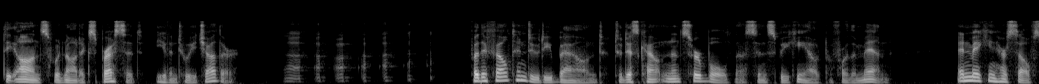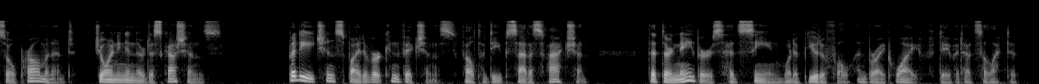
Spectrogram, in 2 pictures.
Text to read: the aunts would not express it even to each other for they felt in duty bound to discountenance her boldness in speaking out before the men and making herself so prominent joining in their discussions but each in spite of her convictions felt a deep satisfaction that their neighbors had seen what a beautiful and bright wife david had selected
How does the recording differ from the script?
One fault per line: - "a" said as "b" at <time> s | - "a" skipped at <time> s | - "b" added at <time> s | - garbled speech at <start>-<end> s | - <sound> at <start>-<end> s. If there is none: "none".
- laugh at 2.8-4.4 s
